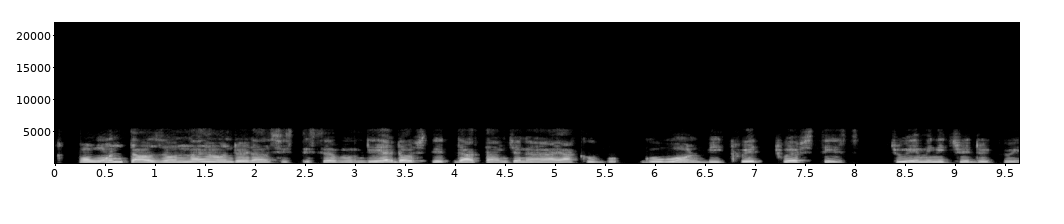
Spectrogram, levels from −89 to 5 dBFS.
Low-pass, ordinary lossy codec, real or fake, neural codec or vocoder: 5.4 kHz; none; fake; codec, 16 kHz, 16 kbps, FreqCodec, smaller model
